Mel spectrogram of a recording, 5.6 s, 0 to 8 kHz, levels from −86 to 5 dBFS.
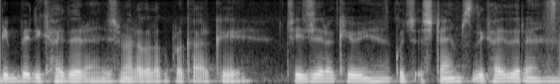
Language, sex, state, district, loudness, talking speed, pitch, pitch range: Hindi, male, Maharashtra, Chandrapur, -15 LUFS, 215 wpm, 115 Hz, 110-120 Hz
